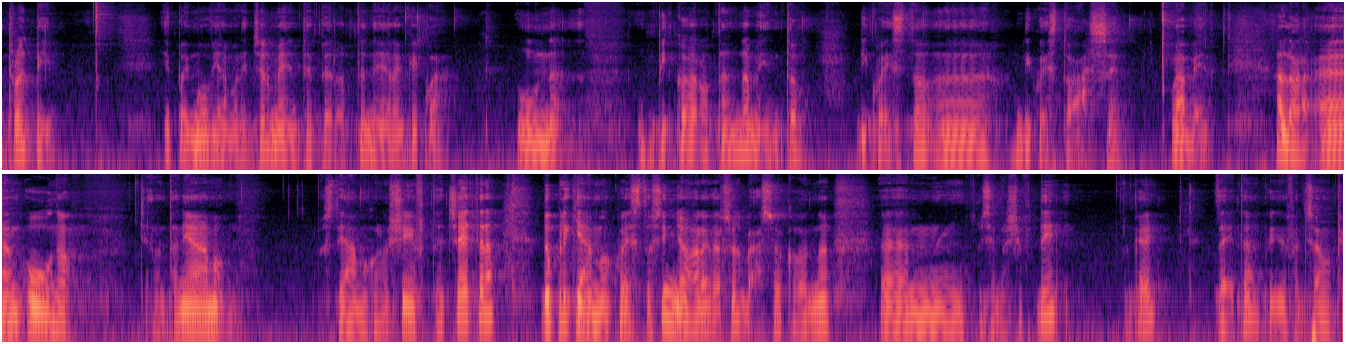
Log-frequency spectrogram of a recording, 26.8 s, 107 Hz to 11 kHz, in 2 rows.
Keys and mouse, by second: 5.0 middle click, 5.2 middle click, 10.2 middle click, 10.6 click, 13.4 KP_1, 16.2 middle click, 23.8 shift+d.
